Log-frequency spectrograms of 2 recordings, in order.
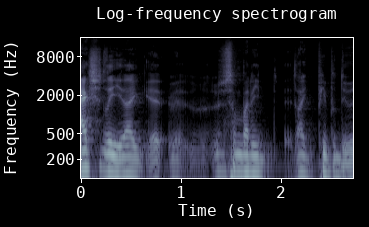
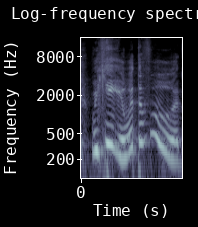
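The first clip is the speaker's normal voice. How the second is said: high put-on voice, laughing along; mock European voice; 12 semitones higher than usual. Echoing the joke to her friend in a high mock voice. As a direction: copy the caricature voice back at her.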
